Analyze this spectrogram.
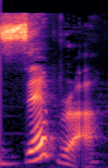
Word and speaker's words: zebra: And in zebra, we do not pronounce the A sound.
